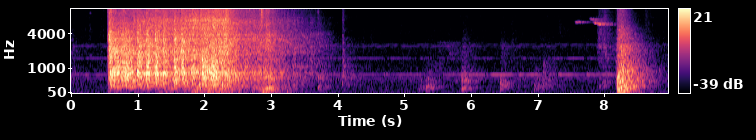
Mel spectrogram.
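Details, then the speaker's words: 2002 Ford Mustang 3.8 L, cranks-no-start, after a shot of ether: catches with a loud burst, runs ragged about two seconds then dies; no fuel delivery, fuel pump power next to be checked. "Should start for a moment and then run out of fuel and die out."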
